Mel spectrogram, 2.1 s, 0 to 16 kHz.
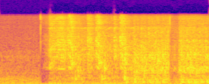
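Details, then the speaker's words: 2011 Honda Titan CG 150 with PGM-FI that would not electric-start; with a direct jumper from battery positive to the red/yellow starter-switch feed wire, starter whirs briefly and the single cylinder catches and idles evenly; starter and relay fine, fault in positive feed. "já ligou Então já sei já que o tempo todo está em bom funcionamento está em ótimo estado de funcionamento e o motor de partida também está funcionando perfeitamente"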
